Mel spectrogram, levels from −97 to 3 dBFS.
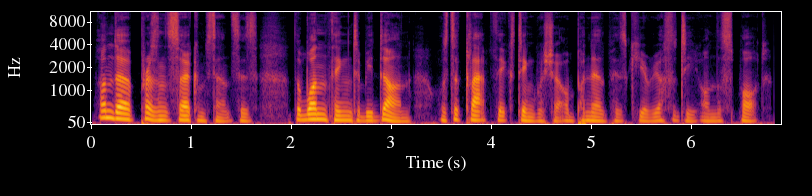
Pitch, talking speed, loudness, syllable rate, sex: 120 Hz, 175 wpm, -21 LUFS, 6.0 syllables/s, male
